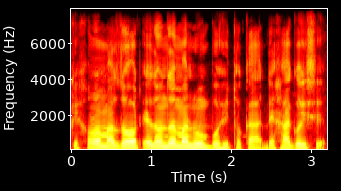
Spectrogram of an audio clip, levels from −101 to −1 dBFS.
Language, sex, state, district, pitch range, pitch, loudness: Assamese, male, Assam, Sonitpur, 135-150 Hz, 140 Hz, -17 LUFS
